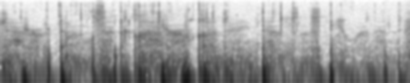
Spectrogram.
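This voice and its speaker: Someone whispers at a fairly quick pace. Noticeable background noise is present. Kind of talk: ASMR whispered book reading. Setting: studio, close to microphone. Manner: whispered, close-mic.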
